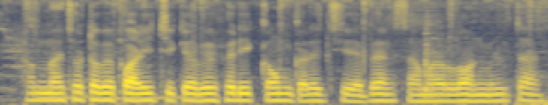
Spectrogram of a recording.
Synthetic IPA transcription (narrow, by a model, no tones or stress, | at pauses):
həmːet͡ʃʰoʈobepaɾit͡ʃikebepʰeɾikəmkəɾɛt͡ʃʰiɛbɛ̃ŋkseɦəmaɾlɔnmilt̪aɦɛ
